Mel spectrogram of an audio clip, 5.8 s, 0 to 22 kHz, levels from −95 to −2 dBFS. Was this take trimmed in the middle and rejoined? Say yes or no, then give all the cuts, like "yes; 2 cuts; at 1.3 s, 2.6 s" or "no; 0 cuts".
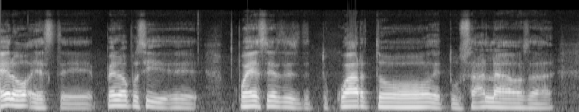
no; 0 cuts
